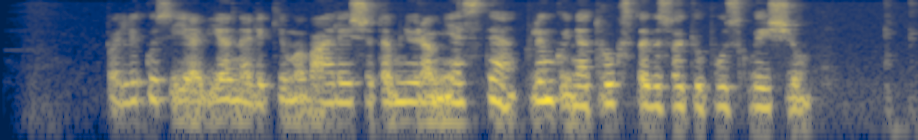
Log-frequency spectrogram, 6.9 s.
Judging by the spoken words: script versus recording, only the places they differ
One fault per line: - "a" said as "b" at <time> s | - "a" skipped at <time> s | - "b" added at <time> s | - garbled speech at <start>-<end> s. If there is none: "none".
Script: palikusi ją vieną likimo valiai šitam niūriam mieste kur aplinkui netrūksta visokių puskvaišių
- "kur" skipped at 3.8 s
